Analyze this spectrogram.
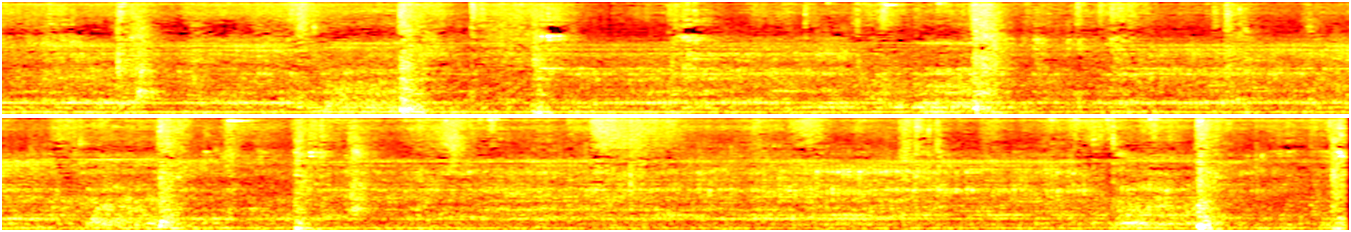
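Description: A press thumps and clanks shut again and again.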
